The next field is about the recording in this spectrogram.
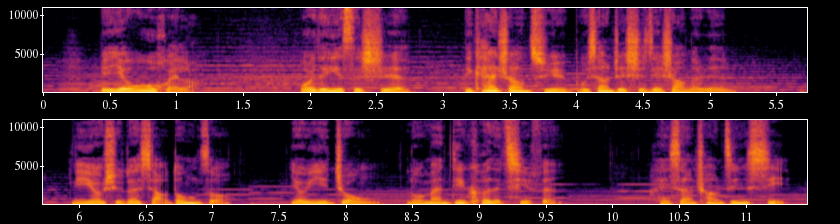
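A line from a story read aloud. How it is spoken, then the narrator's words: Laughing. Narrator (Chinese): 柳元笑道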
